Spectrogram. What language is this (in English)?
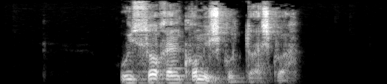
Laz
